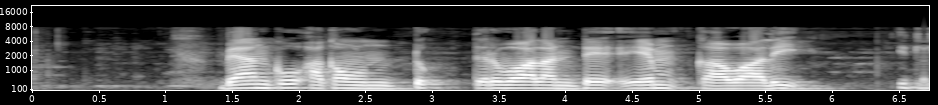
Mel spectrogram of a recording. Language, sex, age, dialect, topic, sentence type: Telugu, male, 36-40, Telangana, banking, question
